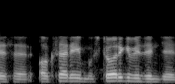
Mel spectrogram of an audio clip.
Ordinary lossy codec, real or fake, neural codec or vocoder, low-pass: none; real; none; 3.6 kHz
